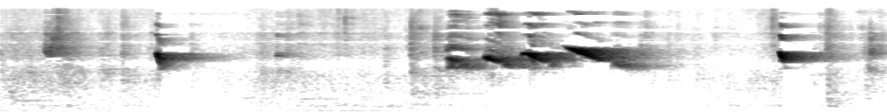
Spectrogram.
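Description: Green-winged Saltator giving loud, slurred whistled notes in short bursts, with a quick run of four rich phrases in the middle; background otherwise quiet.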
